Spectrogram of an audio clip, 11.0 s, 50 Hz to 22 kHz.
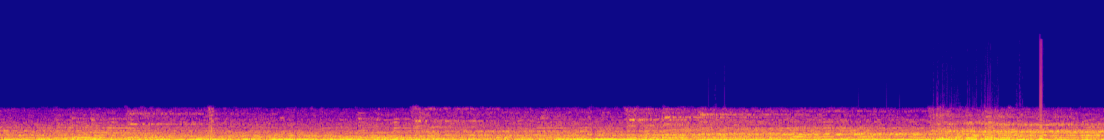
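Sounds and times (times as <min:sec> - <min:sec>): dramatic orchestral score: 0:00.0 - 0:11.0
sustained low bass notes: 0:00.0 - 0:11.0.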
